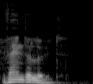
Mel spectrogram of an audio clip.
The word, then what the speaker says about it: Vanderloot: I think it's pronounced Vanderloot. It's Dutch. – Vanderloot.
